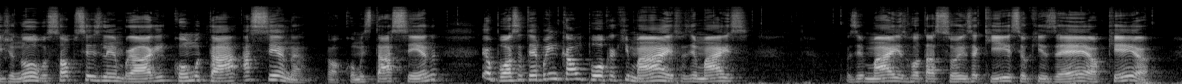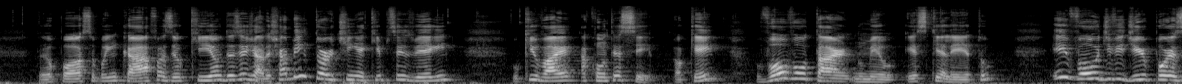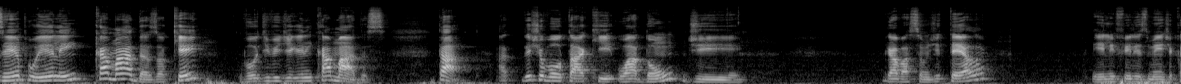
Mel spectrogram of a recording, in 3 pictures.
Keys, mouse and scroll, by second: 31.6-32.6 scroll down 11, 32.6-35.4 scroll down 5.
